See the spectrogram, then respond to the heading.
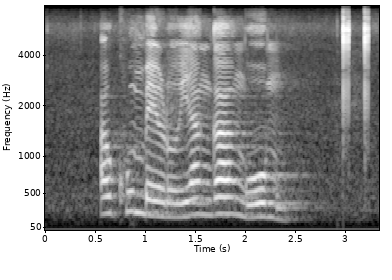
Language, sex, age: Venda, male, 19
